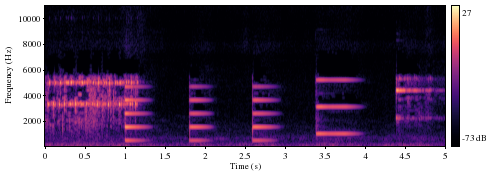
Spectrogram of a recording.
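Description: A countdown beeps in short, evenly spaced tones.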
